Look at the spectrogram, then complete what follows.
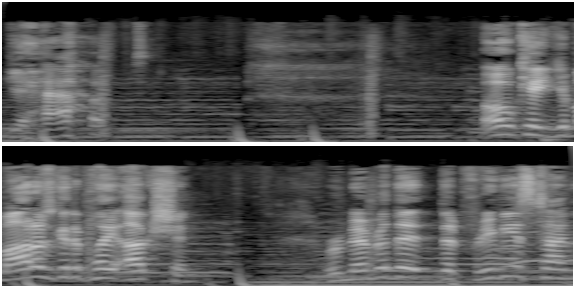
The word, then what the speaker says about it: Akshan: And so in India it's pronounced Ukshin, is what they told me. So, yeah. It always surprises people when I call him that, because in English pronunciations, it would not read like that at all.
